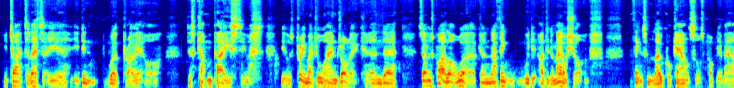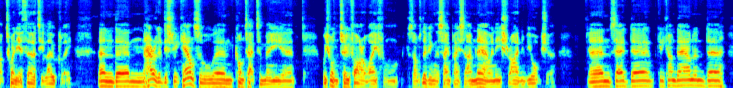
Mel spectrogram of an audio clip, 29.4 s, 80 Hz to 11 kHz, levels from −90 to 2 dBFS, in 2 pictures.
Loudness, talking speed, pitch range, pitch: -19 LUFS, 190 wpm, 105-145 Hz, 125 Hz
